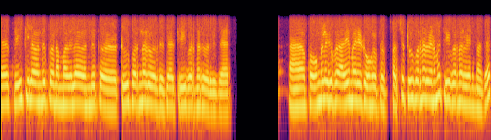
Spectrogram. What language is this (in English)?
Tamil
